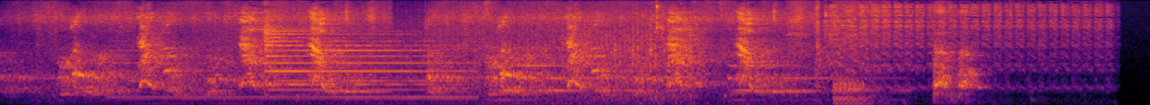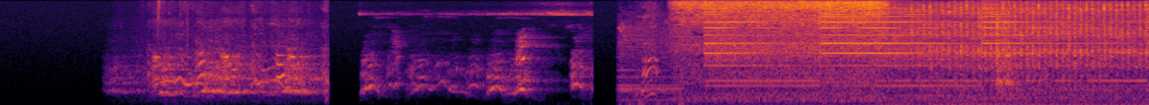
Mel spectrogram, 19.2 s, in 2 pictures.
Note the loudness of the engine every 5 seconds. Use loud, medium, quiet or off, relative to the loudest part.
medium, loud, off, loud.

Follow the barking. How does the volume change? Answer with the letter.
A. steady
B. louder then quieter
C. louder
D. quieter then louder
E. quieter
E.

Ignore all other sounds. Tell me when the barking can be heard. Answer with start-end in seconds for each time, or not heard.
0.0-8.2, 10.4-15.1.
